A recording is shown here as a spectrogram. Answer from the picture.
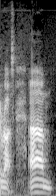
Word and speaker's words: Ra's: Even Batman said it that way in the Batman animated series when he started out, and then he started saying Raish. But whatever. I don't care. I don't care how it's pronounced. I'm going to say Ra's.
